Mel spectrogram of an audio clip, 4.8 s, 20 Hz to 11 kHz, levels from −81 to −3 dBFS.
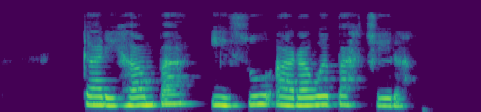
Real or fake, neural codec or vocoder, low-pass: real; none; 7.2 kHz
